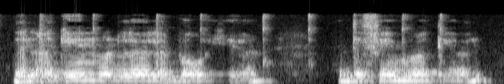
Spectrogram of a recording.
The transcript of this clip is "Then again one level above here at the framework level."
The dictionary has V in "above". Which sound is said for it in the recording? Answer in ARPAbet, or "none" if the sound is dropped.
W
